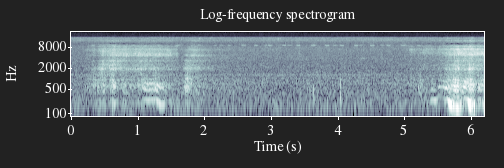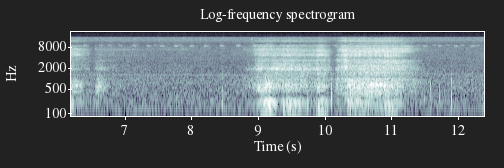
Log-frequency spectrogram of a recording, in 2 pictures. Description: Somebody insisted that all the voice memos I recorded of him snoring were not him... Can't deny this VIDEO!! =)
